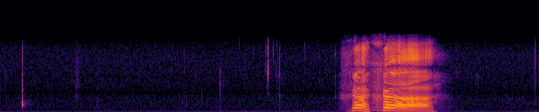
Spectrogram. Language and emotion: Russian, positive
